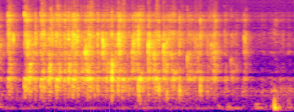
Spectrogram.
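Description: Audience applauding, a dense patter of clapping that dies away near the end.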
